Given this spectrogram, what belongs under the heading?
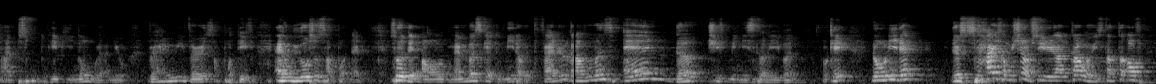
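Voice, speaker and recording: A man's voice: a little high, sharp tone, echoey room, low-quality recording. A middle-aged man from Singapore with a Singaporean English accent, giving a seminar talk as a chamber president, emphatic and full of "okay" and "ah" fillers, often asking the audience questions.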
